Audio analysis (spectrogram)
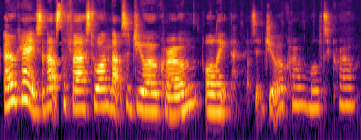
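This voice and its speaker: A young woman with a slightly croaky voice from a cold, chatting casually through a makeup tutorial as a beauty vlogger. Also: fairly high pitch, normal speed, a bit bright. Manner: chatty, easygoing, thinking aloud.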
